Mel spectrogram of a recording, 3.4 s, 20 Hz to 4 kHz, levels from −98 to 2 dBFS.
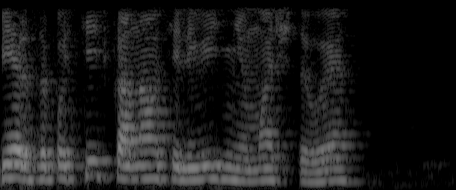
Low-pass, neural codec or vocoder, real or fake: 3.6 kHz; none; real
